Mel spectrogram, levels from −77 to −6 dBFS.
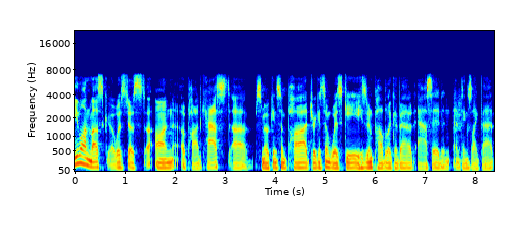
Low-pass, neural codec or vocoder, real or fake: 7.2 kHz; none; real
